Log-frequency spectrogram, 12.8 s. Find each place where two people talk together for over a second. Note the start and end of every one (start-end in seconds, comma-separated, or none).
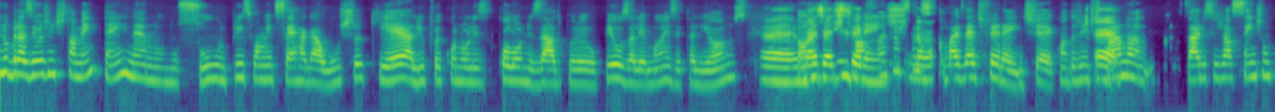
7.9-9.3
